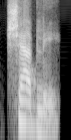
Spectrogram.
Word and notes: Chablis: Indian

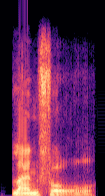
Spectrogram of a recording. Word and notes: landfall: British English

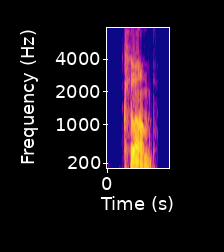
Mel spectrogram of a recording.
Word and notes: clomp: British English

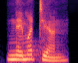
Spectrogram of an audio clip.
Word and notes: nemertean: Indian

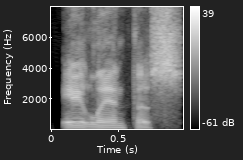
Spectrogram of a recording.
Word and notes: ailanthus: American English

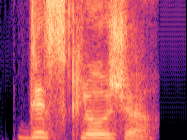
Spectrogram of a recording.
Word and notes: disclosure: Indian

